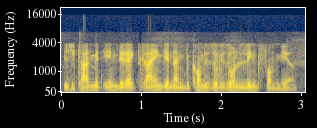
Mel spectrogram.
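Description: A man's voice: medium pitch, very fast. Condescending man on a dull phone line. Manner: condescending, lecturing. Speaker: investment sales caller. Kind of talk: phone sales call.

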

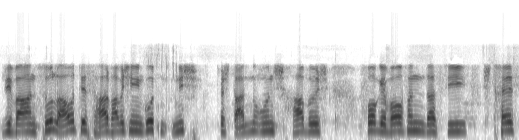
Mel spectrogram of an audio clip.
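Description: A man from Portugal, working as a call center agent and speaking halting, broken German in a long-winded way. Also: high-pitched, fairly even intonation. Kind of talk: phone sales call. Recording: tinny phone line.

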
